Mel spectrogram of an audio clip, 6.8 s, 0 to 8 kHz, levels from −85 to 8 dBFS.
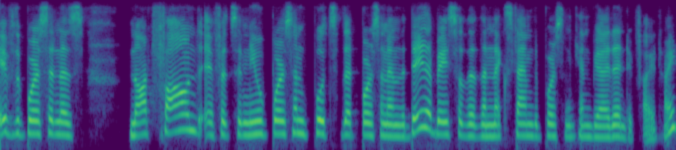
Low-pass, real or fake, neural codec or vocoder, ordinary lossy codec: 7.2 kHz; fake; codec, 16 kHz, 4 kbps, X-Codec, WavLM features, trained on Multilingual LibriSpeech; Opus, 32 kbps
